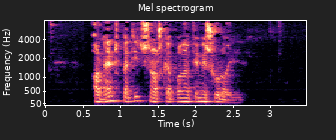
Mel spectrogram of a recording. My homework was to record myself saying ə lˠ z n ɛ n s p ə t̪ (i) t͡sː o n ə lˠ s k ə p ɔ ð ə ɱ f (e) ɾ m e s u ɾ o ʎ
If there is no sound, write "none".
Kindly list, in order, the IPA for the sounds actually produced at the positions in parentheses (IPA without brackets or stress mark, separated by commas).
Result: i, e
